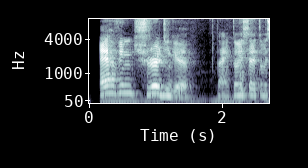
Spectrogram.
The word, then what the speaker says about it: Schrödinger: Então o nome dele é Schrödinger. Então, como ele também é alemão, o final é R, assim como Euler se fala como um som de A. Então a gente fala Schrödinger.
